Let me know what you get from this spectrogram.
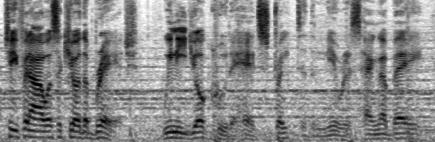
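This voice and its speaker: A man's voice: fairly low pitch, animated, brisk, music in the background, natural voice. A man playing a cocky, loyal veteran sergeant major in a game, with brash, wry military banter. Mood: confident. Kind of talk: cinematic game dialogue.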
